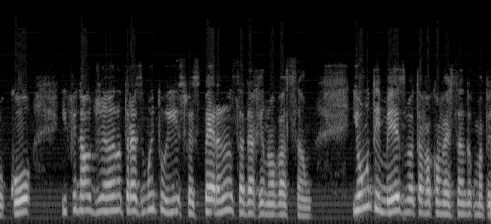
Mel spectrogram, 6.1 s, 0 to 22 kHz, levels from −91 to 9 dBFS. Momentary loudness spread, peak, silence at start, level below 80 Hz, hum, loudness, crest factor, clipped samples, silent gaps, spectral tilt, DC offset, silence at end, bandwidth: 13 LU; -12 dBFS; 0 s; -78 dBFS; none; -28 LUFS; 16 dB; under 0.1%; none; -6.5 dB/octave; under 0.1%; 0 s; 8.4 kHz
